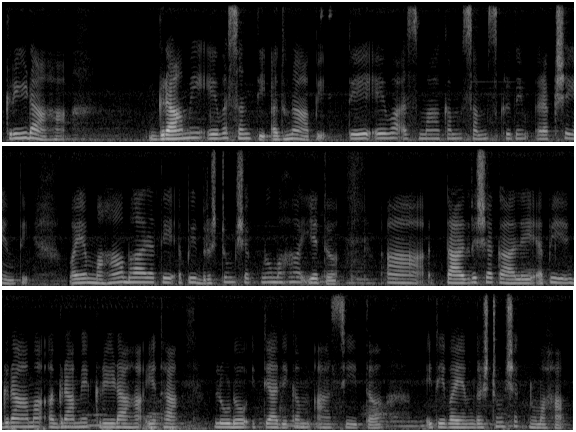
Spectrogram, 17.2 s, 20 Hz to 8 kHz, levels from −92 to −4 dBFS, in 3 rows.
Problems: none marked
